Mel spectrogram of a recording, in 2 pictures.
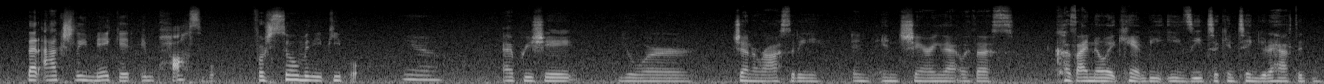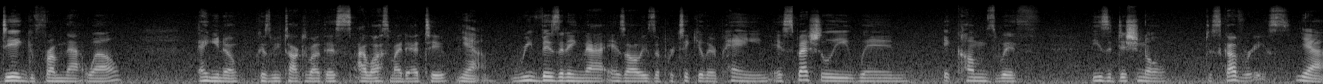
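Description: Nothing stood out on listening to this speech recording, beyond the room's own background noise sitting about 14 dB below the speech.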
